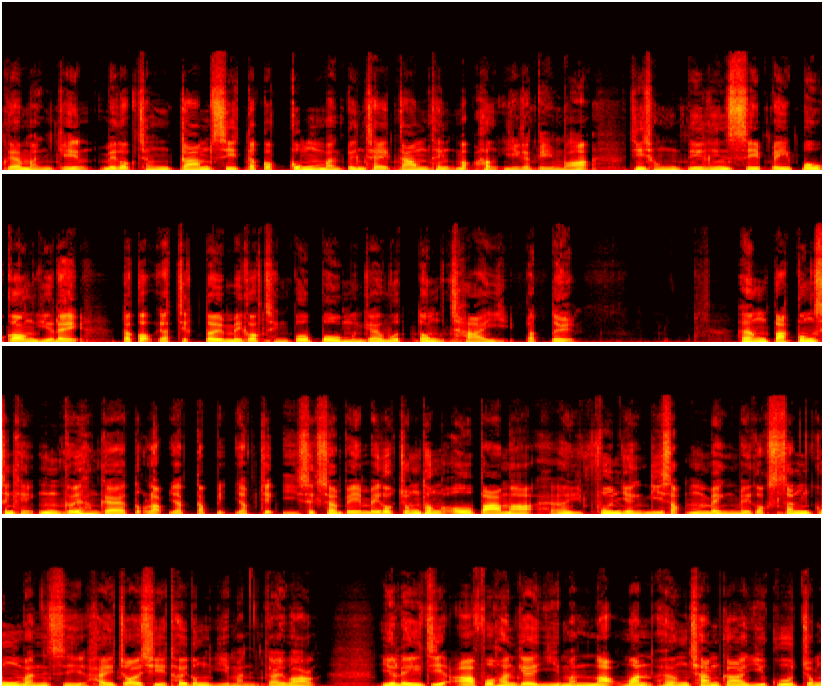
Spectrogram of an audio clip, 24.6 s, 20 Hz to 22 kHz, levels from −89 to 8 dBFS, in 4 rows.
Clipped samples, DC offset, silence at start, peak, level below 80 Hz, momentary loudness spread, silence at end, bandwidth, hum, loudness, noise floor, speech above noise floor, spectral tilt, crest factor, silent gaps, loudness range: under 0.1%; under 0.1%; 0 s; -6 dBFS; -50 dBFS; 8 LU; 0 s; 15.5 kHz; none; -25 LUFS; -58 dBFS; 34 dB; -6 dB/octave; 18 dB; none; 3 LU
